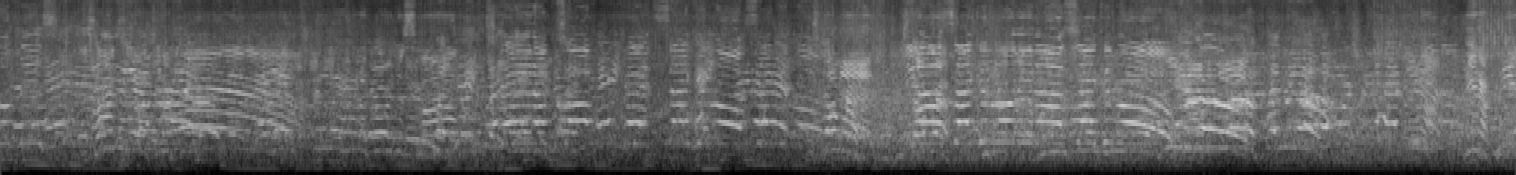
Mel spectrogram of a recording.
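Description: Many voices talking and calling out over one another: red-carpet press photographers shouting for the posing guest's attention, getting louder in the second half.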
